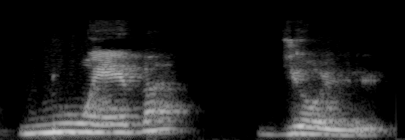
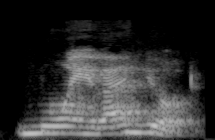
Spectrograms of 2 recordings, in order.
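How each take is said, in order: First: The word York ends with an L sound. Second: The word York ends with an R sound. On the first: This is the Puerto Rican pronunciation. "Un puertorriqueño diría Nueva York. Al final de esa R se convierte en una L" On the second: This is the general Spanish pronunciation. "En español es de esa manera como lo pronunciamos"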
